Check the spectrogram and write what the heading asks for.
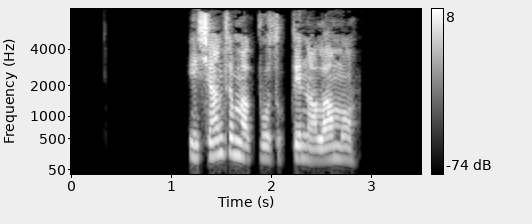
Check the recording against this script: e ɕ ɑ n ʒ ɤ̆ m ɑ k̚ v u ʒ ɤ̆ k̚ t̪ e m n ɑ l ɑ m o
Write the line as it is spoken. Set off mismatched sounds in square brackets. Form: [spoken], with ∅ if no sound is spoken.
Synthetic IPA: e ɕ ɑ n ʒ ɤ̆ m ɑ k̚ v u [z] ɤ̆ k̚ t̪ e [∅] n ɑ l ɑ m o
